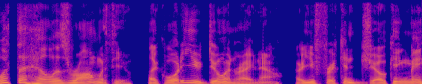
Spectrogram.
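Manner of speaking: furious, high, swooping angry yell. Retelling yelling at a kid during warm-up: retelling yelling at someone. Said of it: "I'm freaking yelling at this kid".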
